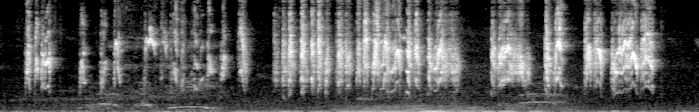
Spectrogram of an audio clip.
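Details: Crimson sunbird (sogon) pouring out rapid, high, scratchy chirps that swell into a long, dense buzzy trill, with lower wavering whistles and a steady low hum underneath.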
